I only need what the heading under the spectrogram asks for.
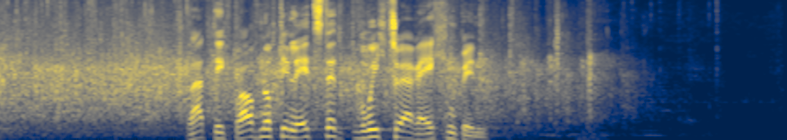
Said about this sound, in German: Also einen Applaus für die Ösis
